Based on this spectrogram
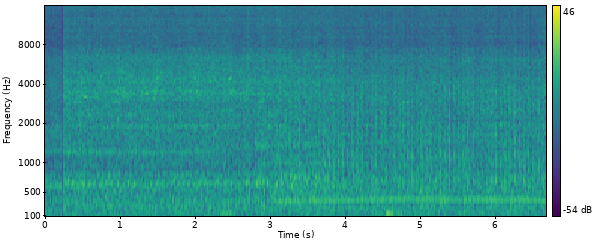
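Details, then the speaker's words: Fiat 500 bought as spares or repairs, running but faulty, put in first gear: steady engine drone with an uneven knock about four a second from one front corner; suspected restricted drive or wheel bearing, wheel possibly buckled, unconfirmed. "Right, we're going to get in the car, put it into gear cuz I want to see if we can hear where that noise is coming from."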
